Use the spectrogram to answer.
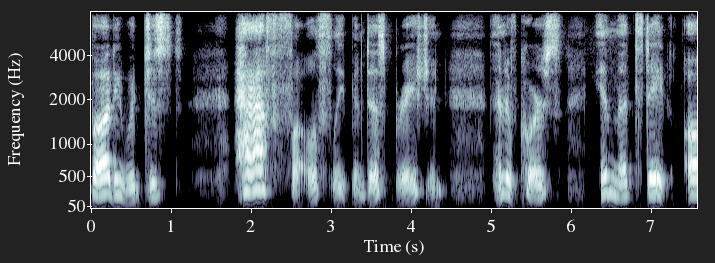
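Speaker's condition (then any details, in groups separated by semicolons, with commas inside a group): Cerebral palsy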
